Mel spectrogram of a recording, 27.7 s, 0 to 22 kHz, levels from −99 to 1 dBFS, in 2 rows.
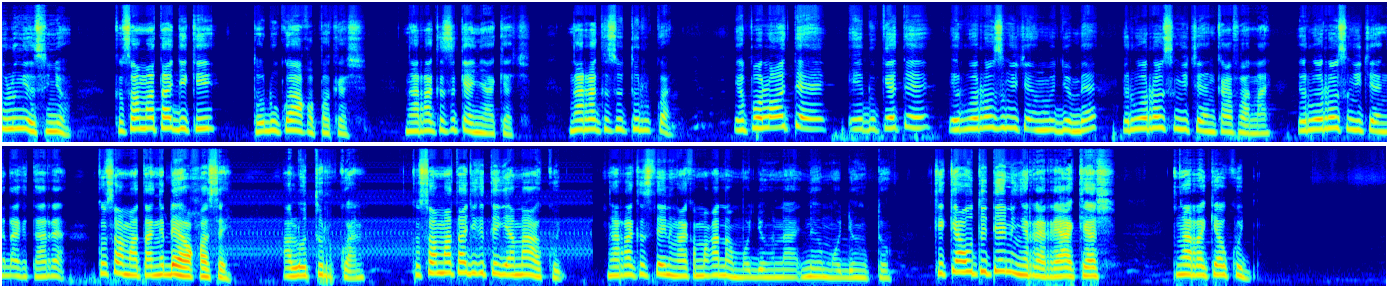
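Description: Linear timecode running at 23.976 frames per second leaked into the speech path from 15.78 to 19.75 s. This timecode bleed adds a square-wave code flipping between tones near 1 and 2 kHz, heard as a chirping warble roughly 30 dB below the voice.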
